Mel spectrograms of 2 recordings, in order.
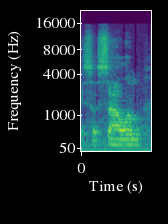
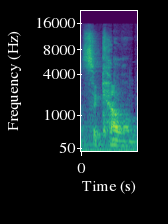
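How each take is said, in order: First: The second consonant is a soft s sound. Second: The second consonant is a hard k sound. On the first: "an S and C both having a sound" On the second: "I pronounce it Sekelum"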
